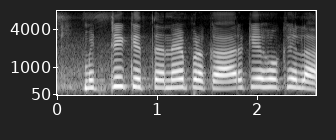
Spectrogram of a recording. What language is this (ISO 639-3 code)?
bho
